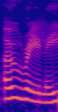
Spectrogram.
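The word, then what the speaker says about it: O RLY: They're called Oh Really, which is spelled O_RLLY.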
